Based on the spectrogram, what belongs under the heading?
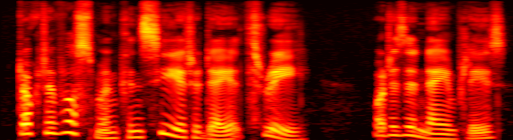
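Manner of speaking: a crisp office clerk taking a booking; receptionist on the phone. A narrator's reading.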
